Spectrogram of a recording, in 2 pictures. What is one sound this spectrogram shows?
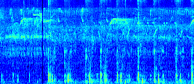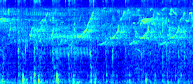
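An animal's paws patter on wet ground.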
